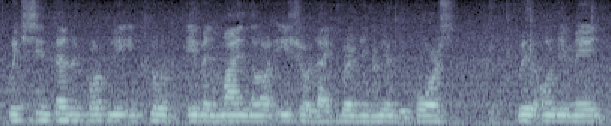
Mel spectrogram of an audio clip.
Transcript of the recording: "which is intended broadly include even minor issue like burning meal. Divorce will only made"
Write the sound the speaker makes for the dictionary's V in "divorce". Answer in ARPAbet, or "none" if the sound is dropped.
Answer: P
